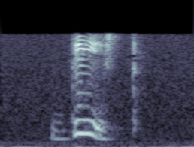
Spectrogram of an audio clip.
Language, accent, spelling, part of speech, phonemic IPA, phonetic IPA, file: Armenian, Eastern Armenian, դիրտ, noun, /diɾt/, [diɾt], Hy-դիրտ.ogg
- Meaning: dregs, lees, sediment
